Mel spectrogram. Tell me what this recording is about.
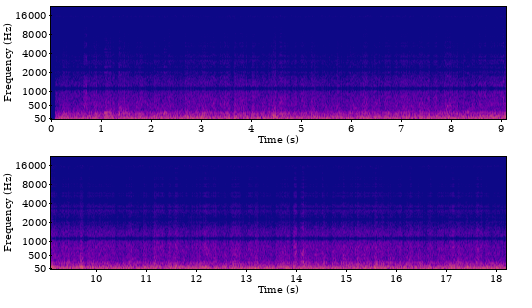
Craft interior ambience
Interior ambience for a plane etc.
plane, hum, craft, ambience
